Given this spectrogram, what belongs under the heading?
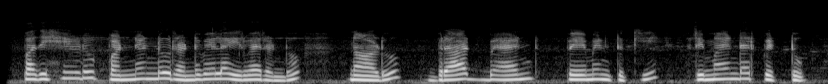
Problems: none marked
